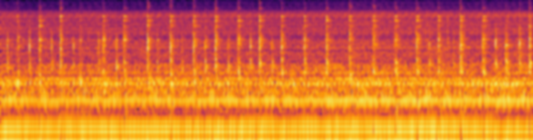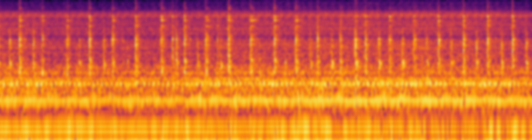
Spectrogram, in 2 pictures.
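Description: Milling machine taking a facing cut across aluminium with an indexable cutter: a steady motor hum under a fast, uneven run of sharp ticks from the cutter in the cut, several a second. The table is being cranked by hand rather than on power feed.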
